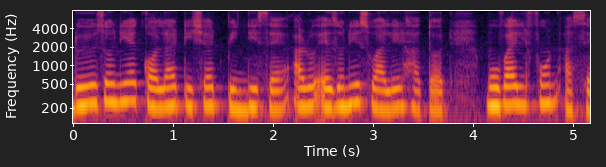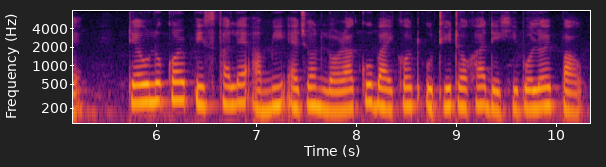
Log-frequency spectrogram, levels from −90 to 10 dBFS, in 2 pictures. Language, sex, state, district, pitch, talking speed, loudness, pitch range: Assamese, female, Assam, Kamrup Metropolitan, 215 Hz, 120 wpm, -16 LUFS, 200-230 Hz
